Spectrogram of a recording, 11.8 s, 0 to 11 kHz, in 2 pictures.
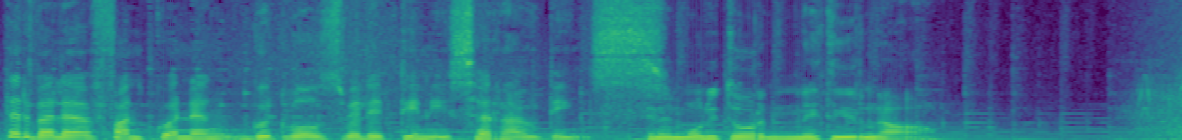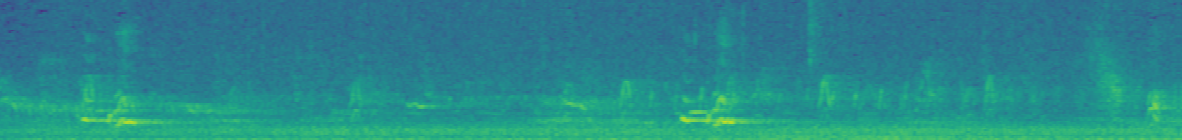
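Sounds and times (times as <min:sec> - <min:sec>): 
speech: 0:00.0 - 0:04.8
endangered bird singing: 0:05.7 - 0:11.8.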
